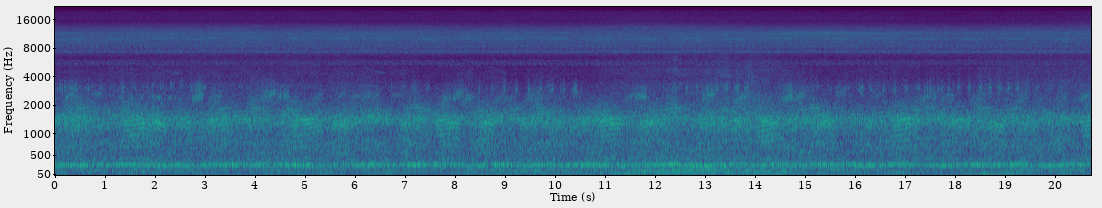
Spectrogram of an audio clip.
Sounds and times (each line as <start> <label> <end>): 0.0 cars 20.7
0.0 frogs in the field 20.7
8.7 motorcycles 20.7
